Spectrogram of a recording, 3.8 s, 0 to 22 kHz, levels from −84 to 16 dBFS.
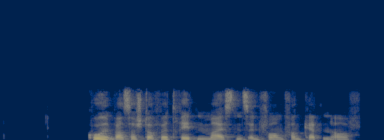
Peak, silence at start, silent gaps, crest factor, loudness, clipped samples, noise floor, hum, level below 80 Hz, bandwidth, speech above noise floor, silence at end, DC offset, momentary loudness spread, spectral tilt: -8 dBFS; 0.9 s; none; 20 dB; -27 LUFS; under 0.1%; -71 dBFS; none; -66 dBFS; 8.4 kHz; 44 dB; 0.3 s; under 0.1%; 10 LU; -4.5 dB/octave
